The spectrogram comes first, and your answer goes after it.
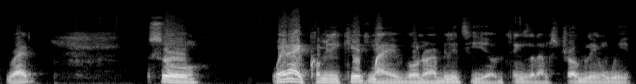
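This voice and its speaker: A Nigerian man whose first language is Yoruba, a podcast guest, talking in a measured, thoughtful way and often checking in with "right?". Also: extremely low pitch, dark tone, no room sound. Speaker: podcast guest, tech founder. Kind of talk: reflective conversational interview.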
